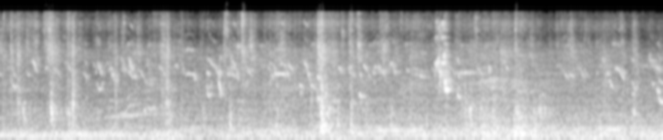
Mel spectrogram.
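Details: Many baby chicks peeping, with quick high chirps, some sliding downward, scattered densely across the whole stretch above a constant low rumble.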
